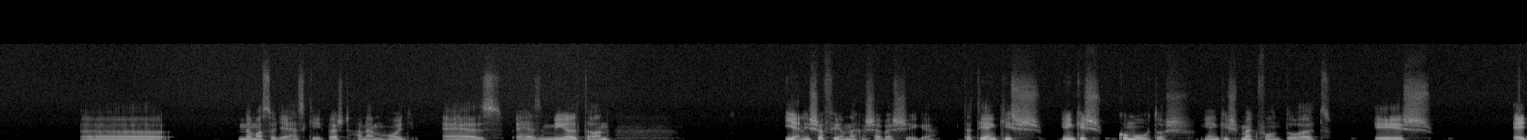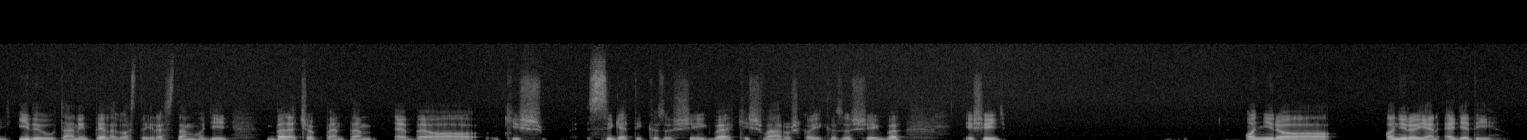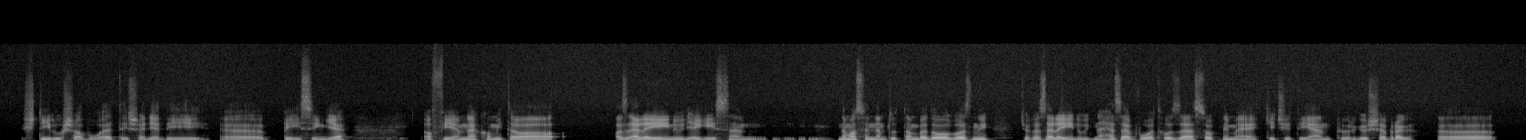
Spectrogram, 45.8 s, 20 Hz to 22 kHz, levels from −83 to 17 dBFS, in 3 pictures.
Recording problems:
hiss; faint; throughout; 30 dB below the speech

